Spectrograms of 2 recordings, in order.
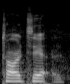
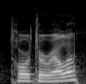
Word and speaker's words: Tortorella: who is that's my brother's like yeah Niko tortilla goddammit Tortorella as Trevor Sheldon I'm glad you have to pronounce these names I know Marlee Shelton plays dr.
